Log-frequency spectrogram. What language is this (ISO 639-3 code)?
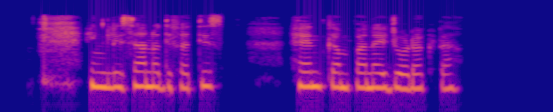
pus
